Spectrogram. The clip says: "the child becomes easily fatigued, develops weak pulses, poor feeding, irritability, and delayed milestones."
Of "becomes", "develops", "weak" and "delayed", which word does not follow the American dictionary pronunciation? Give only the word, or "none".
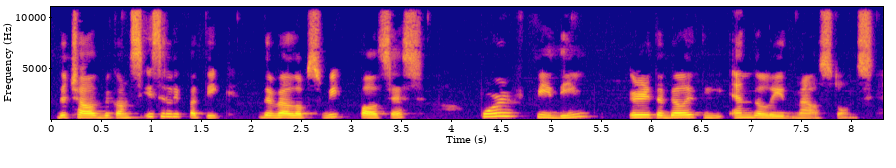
becomes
